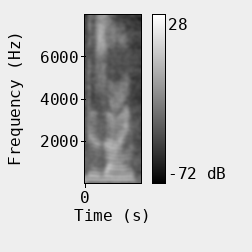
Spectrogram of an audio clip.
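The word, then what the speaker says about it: design: जी एन जब भी साथ में आएगा न पढ़ेंगे, क्योंकि एन का उच्चारण है और जी यहाँ पर साइलेंट है, देखें, ठीक है, जी साइलेंट, साइन, डिज़ाइन, अलाइन और रिज़ाइन, जी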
